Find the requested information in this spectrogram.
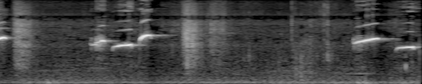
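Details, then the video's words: White-rumped shama of fighter type, singing its prized 'tembakan' bursts: short clear whistled notes sliding up or down, spaced by brief pauses, mixed with a few harsh noisy rasps over a low steady background hum. "BURUNG MURAI BATU FIGHTER TEMBAKAN MEWAH"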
